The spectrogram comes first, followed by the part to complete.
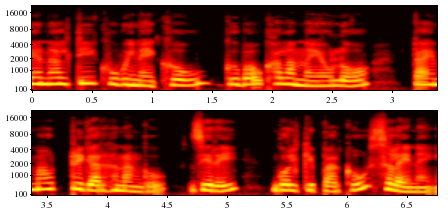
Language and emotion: Bodo, neutral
